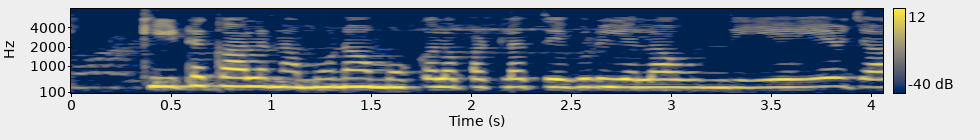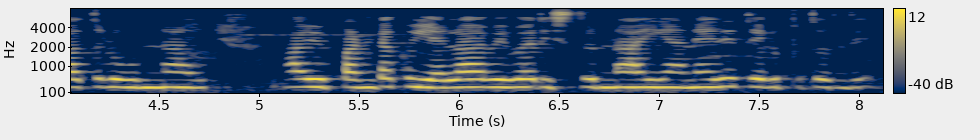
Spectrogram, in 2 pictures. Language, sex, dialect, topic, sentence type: Telugu, female, Telangana, agriculture, statement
